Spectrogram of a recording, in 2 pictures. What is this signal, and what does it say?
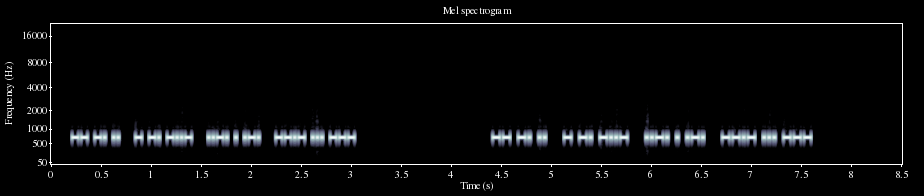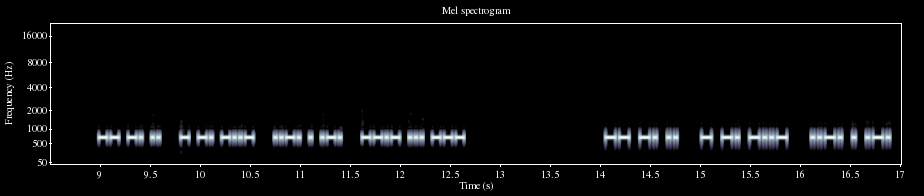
Morse code, heard as a keyed tone, about 45 wpm, 700 Hz. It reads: MNI TNX FER QSO MNI TNX FER QSO MNI TNX FER QSO MNI TNX FER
